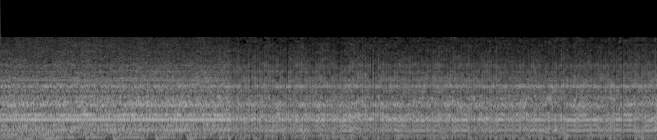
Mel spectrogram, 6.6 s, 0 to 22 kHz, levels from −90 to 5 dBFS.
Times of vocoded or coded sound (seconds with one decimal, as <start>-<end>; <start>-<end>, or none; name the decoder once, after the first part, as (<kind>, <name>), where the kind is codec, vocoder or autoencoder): 2.3-6.6 (vocoder, HiFi-GAN)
